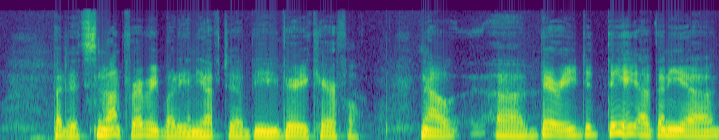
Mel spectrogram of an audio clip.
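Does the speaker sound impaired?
Yes: Parkinson's disease; deep brain stimulation surgery, constant shaking before surgery; about 15 years since diagnosis, treatments at Toronto Western Hospital, Dr. Lang, Dr. Fasano, shaking stopped.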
